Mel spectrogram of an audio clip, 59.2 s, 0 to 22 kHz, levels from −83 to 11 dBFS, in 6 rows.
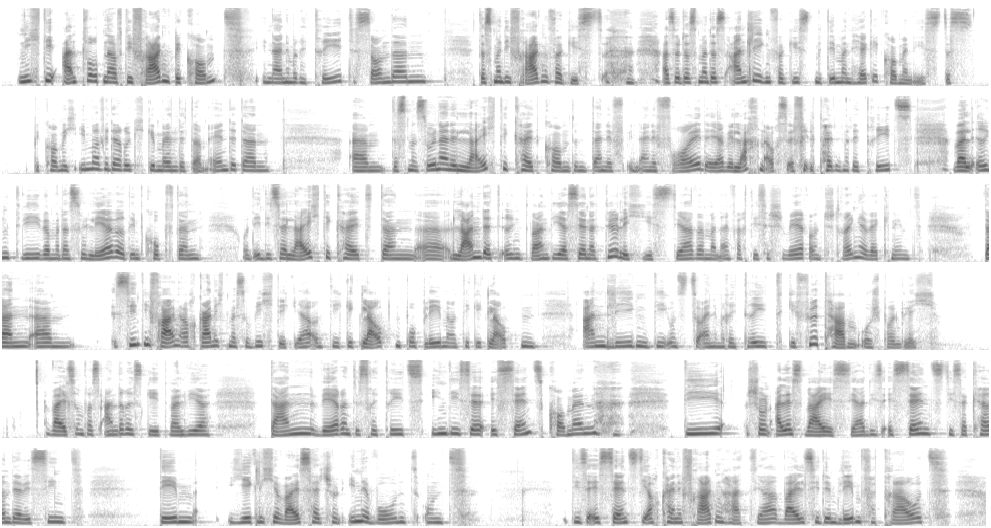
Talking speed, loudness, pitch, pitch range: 170 wpm, -33 LUFS, 200 Hz, 185-220 Hz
